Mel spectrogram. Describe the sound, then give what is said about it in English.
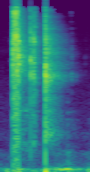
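A can of Dr Pepper cracks open: a sharp metallic pop followed by a second snap and a short fizzing hiss that quickly fades. No one speaks. “I'll mm, crack open a can to that.”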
